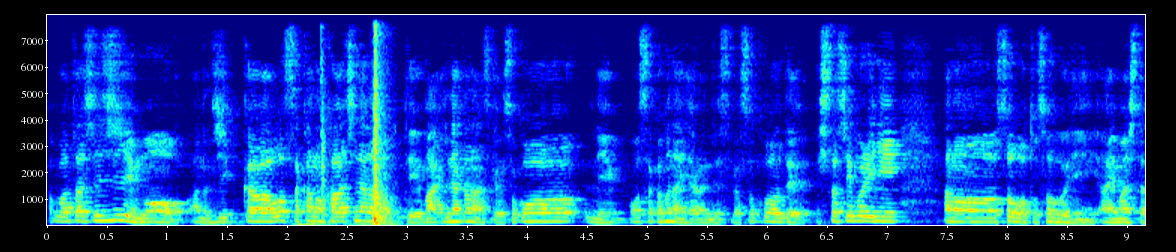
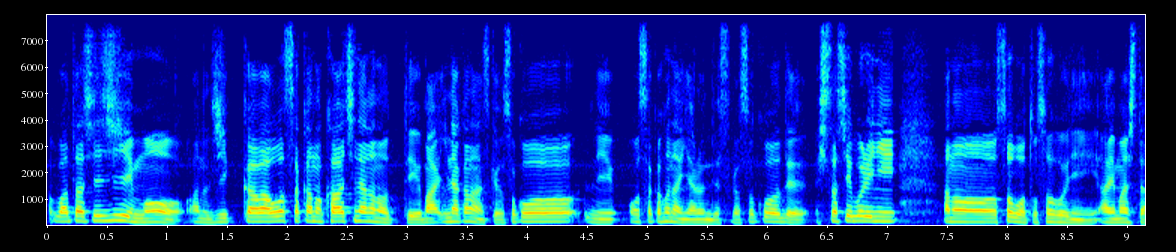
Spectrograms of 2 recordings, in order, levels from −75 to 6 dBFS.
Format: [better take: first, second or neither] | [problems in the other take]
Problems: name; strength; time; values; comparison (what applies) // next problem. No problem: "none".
second | background sound (Microwave oven); 2 dB below the speech // room echo; dies away in 0.4 s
